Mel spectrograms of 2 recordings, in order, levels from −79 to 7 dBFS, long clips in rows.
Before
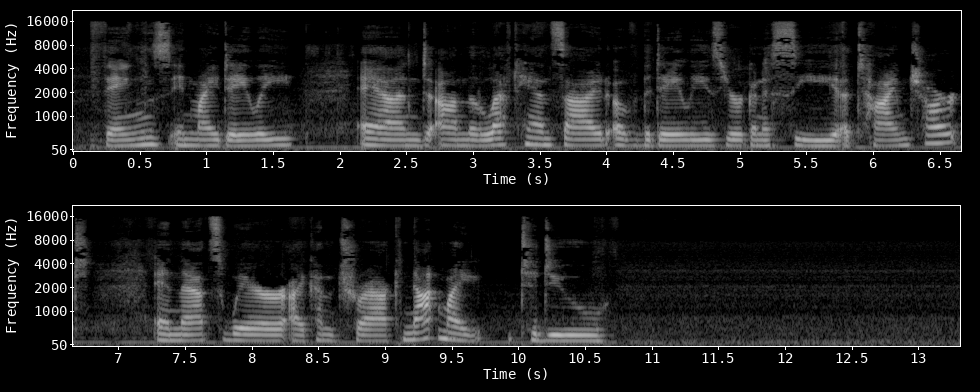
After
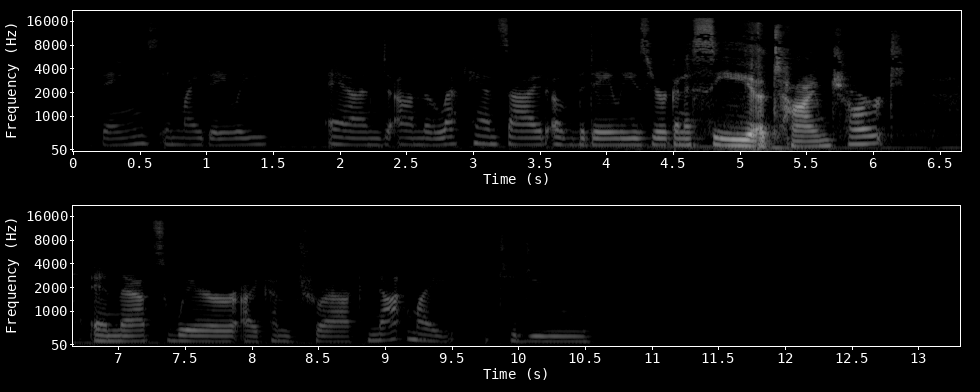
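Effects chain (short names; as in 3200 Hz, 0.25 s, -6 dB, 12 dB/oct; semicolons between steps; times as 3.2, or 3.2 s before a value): Doppler pass-by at 5.1, 39 m/s, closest 6.1 m; high shelf 8100 Hz +4 dB; gain -4 dB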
